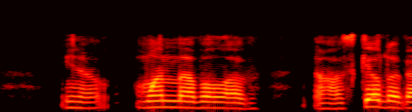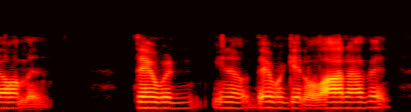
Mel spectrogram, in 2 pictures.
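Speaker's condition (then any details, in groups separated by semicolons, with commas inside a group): ALS; after diagnosis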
